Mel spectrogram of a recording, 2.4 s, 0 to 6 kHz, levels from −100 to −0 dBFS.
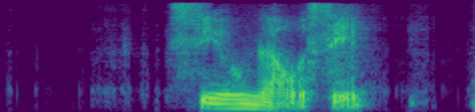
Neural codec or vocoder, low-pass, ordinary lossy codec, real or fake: vocoder, 44.1 kHz, 128 mel bands, Pupu-Vocoder; 5.4 kHz; MP3, 48 kbps; fake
